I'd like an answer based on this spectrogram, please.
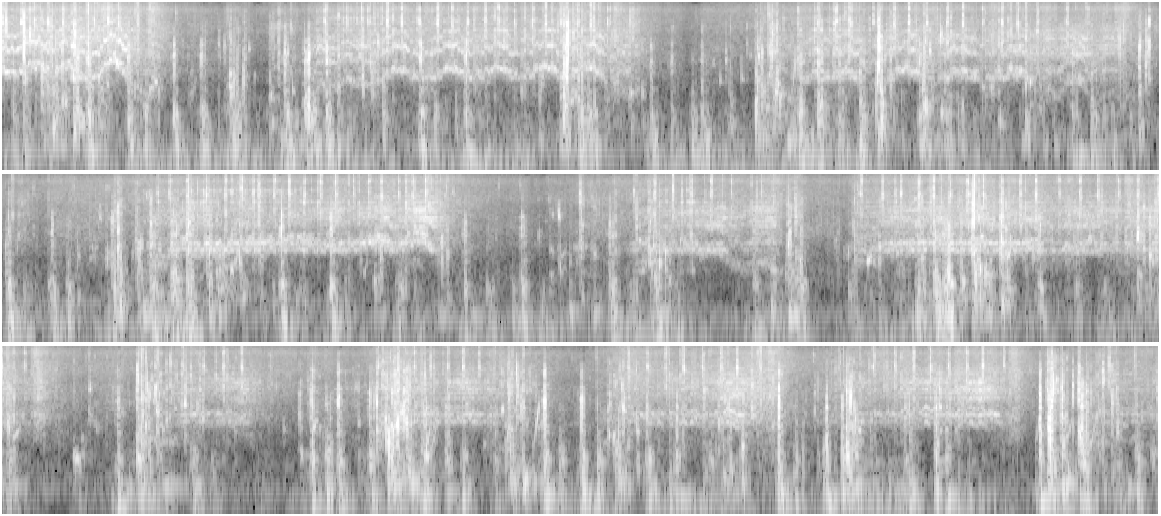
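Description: Wind buffeting the microphone and water slapping a jet ski's hull, with short bouts of a spinning reel being wound in against a hooked fish.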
